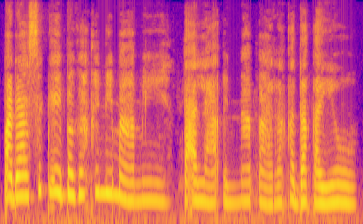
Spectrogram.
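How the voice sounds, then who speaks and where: A woman's voice: on the high side, animated, moderate pace, fairly bright tone. A woman with an Ilocano accent acting an obliging young woman in a radio drama. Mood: playful, obliging.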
